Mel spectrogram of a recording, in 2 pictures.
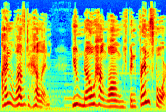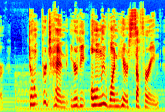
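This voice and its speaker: Woman playing high, pleading young peacemaker. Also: lively intonation, measured pace, darkish tone, soft background music. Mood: hurt, reproachful. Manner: pleading, reproachful. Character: upset, reproachful young woman, peacemaker among friends. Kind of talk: audio horror drama acting.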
